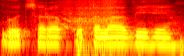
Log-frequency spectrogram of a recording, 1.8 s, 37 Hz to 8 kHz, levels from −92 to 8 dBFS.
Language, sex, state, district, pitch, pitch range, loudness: Hindi, male, Arunachal Pradesh, Papum Pare, 115 Hz, 110-120 Hz, -16 LUFS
